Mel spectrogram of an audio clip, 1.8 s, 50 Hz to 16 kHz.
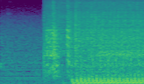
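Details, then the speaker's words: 1978 Kawasaki KZ400 with new exhaust and carburetors: fires on first try "like butter" and settles into a steady even idle with no misses; normal start and idle. "The bike runs very nicely. Um uh I bet you it fires right off like butter. Look at that. I mean like butter."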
